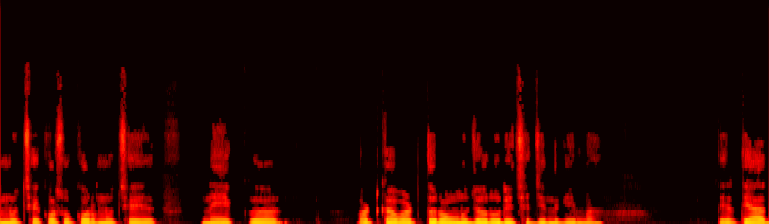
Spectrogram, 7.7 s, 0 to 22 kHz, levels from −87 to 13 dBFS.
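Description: No technical faults are audible in this recording.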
